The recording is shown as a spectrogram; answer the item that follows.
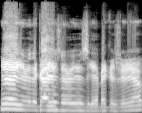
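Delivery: goofy, put-on, fake deep low voice. Mocking a critic with a put-on deeper voice. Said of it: "talk like a fucking normal human being".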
